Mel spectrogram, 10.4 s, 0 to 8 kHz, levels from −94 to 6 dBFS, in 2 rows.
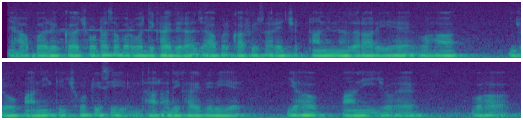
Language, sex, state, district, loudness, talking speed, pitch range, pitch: Hindi, male, Jharkhand, Jamtara, -35 LUFS, 200 wpm, 95-105 Hz, 100 Hz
